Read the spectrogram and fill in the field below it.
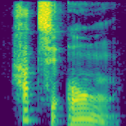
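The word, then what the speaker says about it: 発音: 근데 여기서는 네. 오 발음이 나올 겁니다. 오 발음. 음. 그래서 한번 볼게요. 하츠옹.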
